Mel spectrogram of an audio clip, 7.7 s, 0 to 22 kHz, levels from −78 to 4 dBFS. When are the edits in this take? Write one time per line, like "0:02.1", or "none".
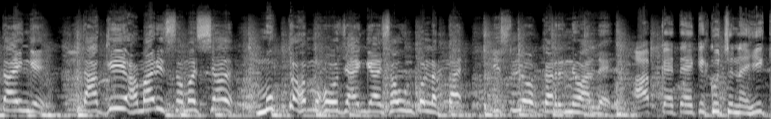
none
